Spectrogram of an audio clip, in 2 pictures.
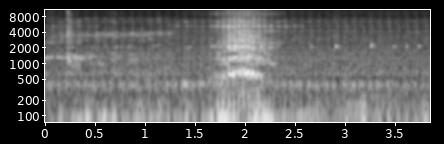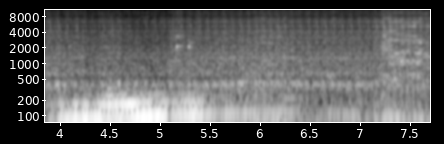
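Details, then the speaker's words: Honda Activa 6G BS6 scooter running: a low, uneven rumble with occasional rattling surges as revs rise; the noise seems to come from the clutch, suspected before opening it, unconfirmed. "की कभी-कभी कच-कच आवाज ए रहा है ये आवाज ए रहा खोल के देखते हैं क्या तकलीफ है"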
